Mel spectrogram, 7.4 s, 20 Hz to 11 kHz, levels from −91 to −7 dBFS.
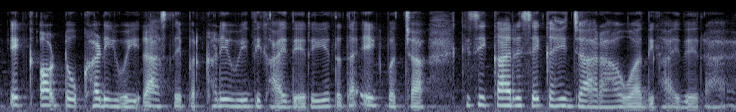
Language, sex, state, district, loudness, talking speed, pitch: Hindi, female, Uttar Pradesh, Varanasi, -30 LUFS, 210 wpm, 195 Hz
